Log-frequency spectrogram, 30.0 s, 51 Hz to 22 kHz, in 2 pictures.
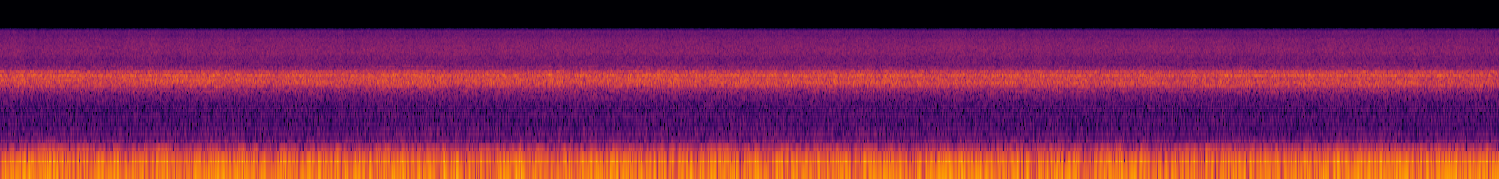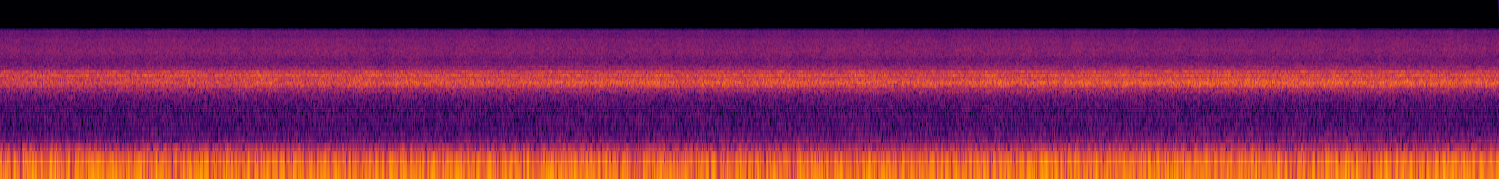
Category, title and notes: Sound effects > Experimental
"As radio signals turned to static, I could hear the invaders approaching. Not too much longer now and they'll be upon us." For this sound I captured ambient noises in my home using a Zoom H4n multitrack recorder. I then mutated and tinkered with multiple recordings using Audacity, until what you hear in this final piece was produced.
